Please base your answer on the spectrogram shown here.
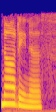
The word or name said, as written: naughtiness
